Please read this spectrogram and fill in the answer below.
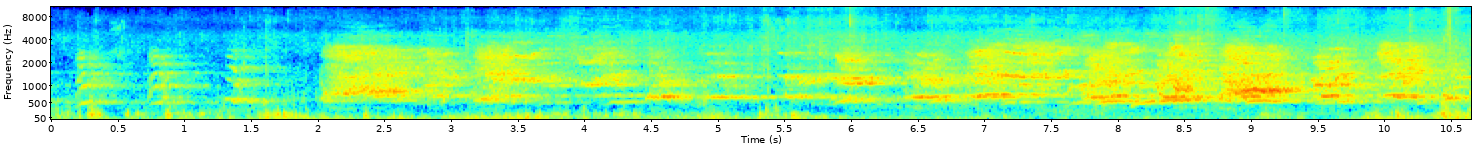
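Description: A pack of beagles running a rabbit, baying in the brush. At first one dog gives short, repeated yelps. From about two seconds in, several dogs bay together, their voices overlapping without a break and growing louder near the end.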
